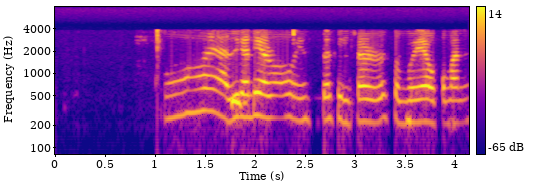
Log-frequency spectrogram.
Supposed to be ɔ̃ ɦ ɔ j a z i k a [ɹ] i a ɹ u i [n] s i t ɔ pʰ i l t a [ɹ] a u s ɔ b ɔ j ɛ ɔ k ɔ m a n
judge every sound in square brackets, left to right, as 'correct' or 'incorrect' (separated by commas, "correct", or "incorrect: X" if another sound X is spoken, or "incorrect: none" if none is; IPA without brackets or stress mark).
incorrect: l, correct, correct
